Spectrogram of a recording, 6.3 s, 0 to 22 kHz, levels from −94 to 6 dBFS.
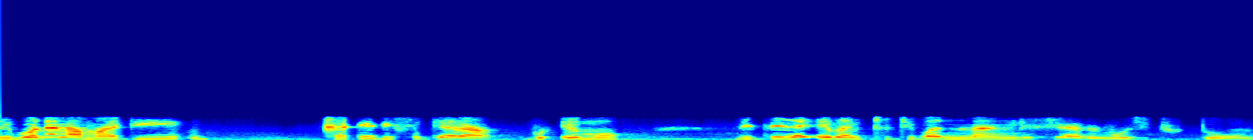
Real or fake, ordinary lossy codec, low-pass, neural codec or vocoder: fake; none; 3.6 kHz; codec, 16 kHz, 1 kbps, X-Codec, HuBERT features, trained on balanced general audio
